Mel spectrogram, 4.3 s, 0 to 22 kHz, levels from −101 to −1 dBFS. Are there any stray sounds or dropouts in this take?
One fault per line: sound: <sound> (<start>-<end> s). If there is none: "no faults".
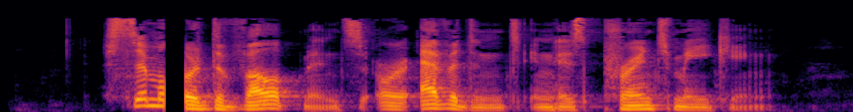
sound: dropout (0.8-0.9 s)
